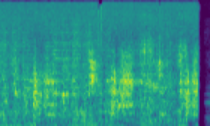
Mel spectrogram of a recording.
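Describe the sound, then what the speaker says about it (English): A dense, pitched-down drum texture squashed hard by a limiter pulses in a thick, steady churn, loud and close, then cuts off abruptly at the end. "With the drums, I kind of used them to make a texture"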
